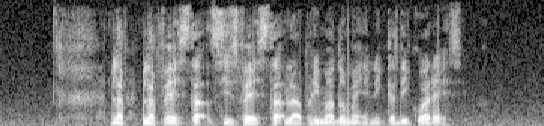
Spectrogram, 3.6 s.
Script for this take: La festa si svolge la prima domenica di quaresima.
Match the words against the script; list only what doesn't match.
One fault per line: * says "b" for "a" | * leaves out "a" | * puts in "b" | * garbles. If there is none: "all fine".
* puts in "la"
* says "festa" for "svolge"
